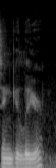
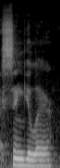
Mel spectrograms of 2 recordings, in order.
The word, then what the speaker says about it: Singulier: Boucheron, I believe it's pronounced Singulier. It looks like Singulier. but I think with the E instead of the A, it's more singular.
